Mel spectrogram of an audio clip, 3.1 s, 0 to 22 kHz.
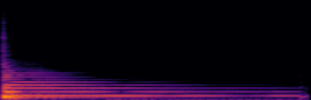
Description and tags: Double Bass - B2 - pizzicato
Part of the Good-sounds dataset of monophonic instrumental sounds.
instrument::double bass
note::B
octave::2
midi note::47
good-sounds-id::8731
B2, double-bass, good-sounds, multisample, neumann-U87, pizzicato, single-note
